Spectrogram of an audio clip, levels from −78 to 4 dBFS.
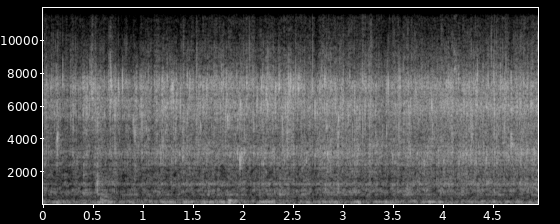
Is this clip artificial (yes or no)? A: no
